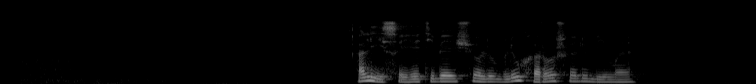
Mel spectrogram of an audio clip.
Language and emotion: Russian, positive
